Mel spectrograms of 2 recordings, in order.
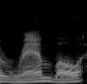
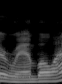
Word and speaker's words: Rambo: And she said, they're called a Rambaud apple. And I said, what? And she said, a Rambaud apple. And I said, spell it. And she said, R-A-M-B-O.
